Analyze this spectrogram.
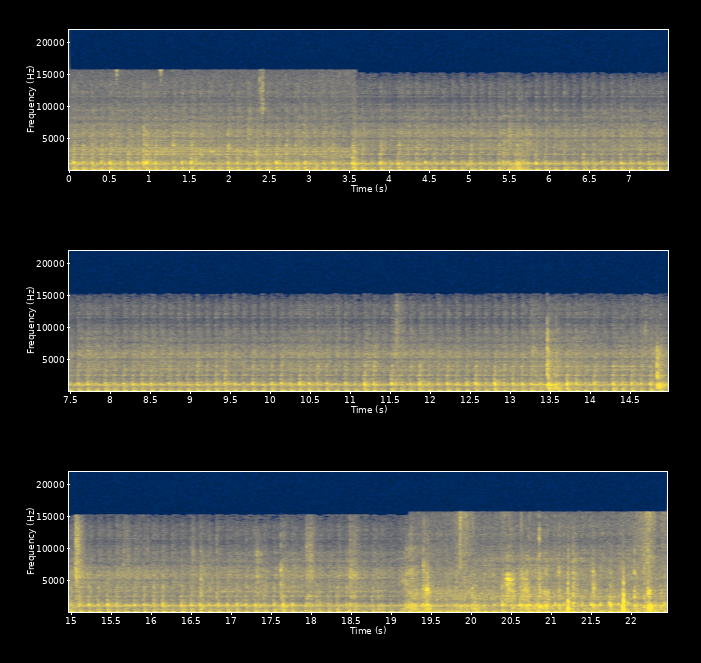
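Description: Honda three-wheeler's single-cylinder engine idling steadily, with a few clattering knocks near the end.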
